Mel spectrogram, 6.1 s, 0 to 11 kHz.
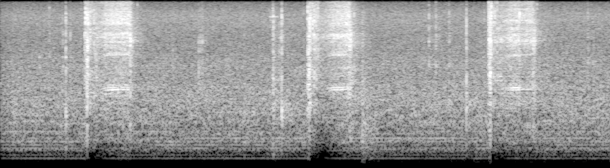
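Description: Cordless drill-driver with a T25 Torx bit spinning valve body bolts out of a 42LE transmission, in three short whirring bursts of under half a second each.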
